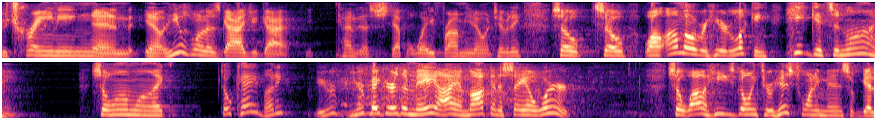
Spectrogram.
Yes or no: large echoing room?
yes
